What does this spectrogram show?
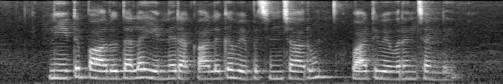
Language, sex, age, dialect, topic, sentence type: Telugu, female, 18-24, Utterandhra, agriculture, question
